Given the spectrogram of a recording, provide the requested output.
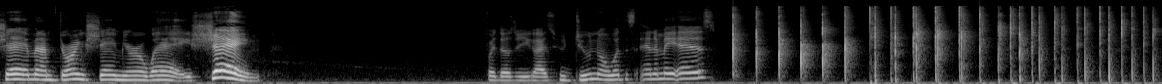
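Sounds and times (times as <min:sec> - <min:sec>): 
speech: 0:00.0 - 0:02.7, 0:04.9 - 0:07.2
one person clapping hands: 0:07.3 - 0:11.6.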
